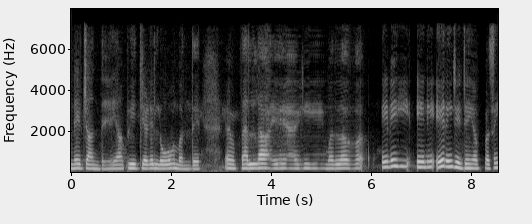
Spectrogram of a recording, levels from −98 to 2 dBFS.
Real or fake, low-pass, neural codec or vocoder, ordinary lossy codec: fake; 7.2 kHz; codec, 16 kHz, 0.8 kbps, ZipCodec; MP3, 64 kbps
